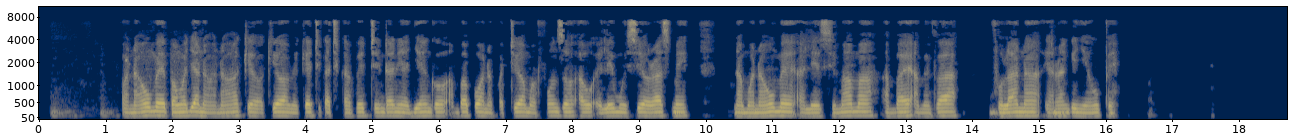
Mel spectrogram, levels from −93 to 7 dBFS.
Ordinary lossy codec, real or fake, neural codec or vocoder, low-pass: MP3, 32 kbps; real; none; 7.2 kHz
